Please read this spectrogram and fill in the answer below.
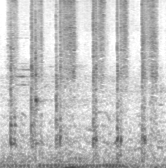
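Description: A knife and a long metal spoon scraping and tapping on a flat steel griddle as chopped chicken shawarma filling is mixed. It comes as quick, irregular scrapes and clinks, a few per second.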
